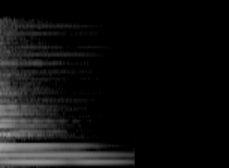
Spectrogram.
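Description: A bell ding sound effect for the notification-bell click: one struck ring that fades out over about a second and a half.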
